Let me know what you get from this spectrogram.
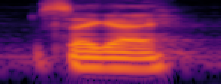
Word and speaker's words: Sege: And then my tip, Sege, which I was pronouncing yesterday, Teske, silent T apparently.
